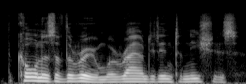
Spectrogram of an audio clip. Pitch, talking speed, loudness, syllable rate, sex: 130 Hz, 220 wpm, -15 LUFS, 6.2 syllables/s, male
